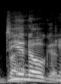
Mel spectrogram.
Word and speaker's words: Dianoga: Is it Diagona? Is that how you pronounce it? – I pronounce it Dianoga. – Dianoga. Yeah. That sounds better.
